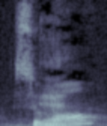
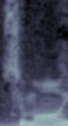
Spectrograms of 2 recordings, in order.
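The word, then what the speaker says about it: Sumoll: grape It's s u m o l l sumal oh okay sumal yeah yeah so I'm really into that you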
